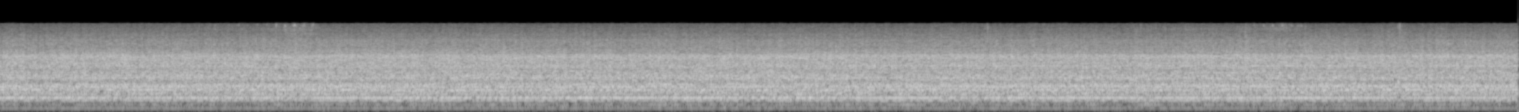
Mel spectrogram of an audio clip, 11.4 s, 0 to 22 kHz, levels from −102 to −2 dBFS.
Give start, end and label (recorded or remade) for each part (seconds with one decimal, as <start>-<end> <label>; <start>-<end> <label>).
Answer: 0.0-11.4 recorded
